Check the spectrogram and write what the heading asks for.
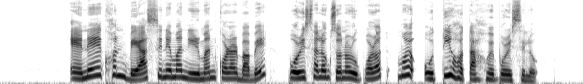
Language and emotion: Assamese, angry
